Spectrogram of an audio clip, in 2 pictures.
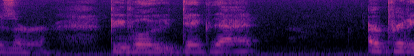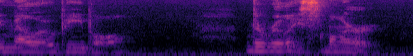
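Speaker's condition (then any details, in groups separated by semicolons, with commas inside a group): Brain injury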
